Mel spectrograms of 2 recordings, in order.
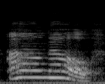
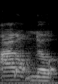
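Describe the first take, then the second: First: High, airy mock shrug; a hammed-up clueless "I don't know"; mock clueless answer. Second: Said in the usual way. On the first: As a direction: play someone who has never thought about it. Imitating people who don't know themselves. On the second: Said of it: "we're gonna get the "I don't know" out of here".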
